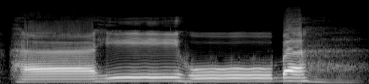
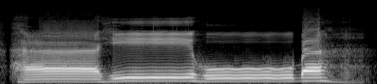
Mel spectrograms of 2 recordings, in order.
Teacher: Ha besar itu hampir sama kayak ha kecil. Dia punya sifat hams juga, mengalir nafas juga. Tapi karakteristik nafas yang mengalir itu biasa aja, nggak berbisik karena keluarnya dari pangkal.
